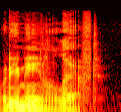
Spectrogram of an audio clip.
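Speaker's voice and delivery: plain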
